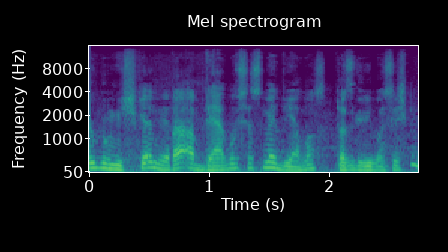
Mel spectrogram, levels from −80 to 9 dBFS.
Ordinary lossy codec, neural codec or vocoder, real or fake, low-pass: AAC, 48 kbps; codec, 32 kHz, 1.9 kbps, SNAC; fake; 14.4 kHz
